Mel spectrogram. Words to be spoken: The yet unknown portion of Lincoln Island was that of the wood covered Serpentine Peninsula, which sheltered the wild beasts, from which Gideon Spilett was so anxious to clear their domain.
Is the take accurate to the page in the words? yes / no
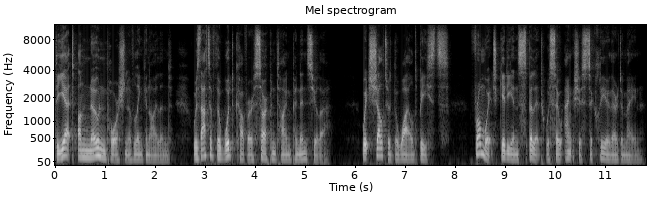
no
